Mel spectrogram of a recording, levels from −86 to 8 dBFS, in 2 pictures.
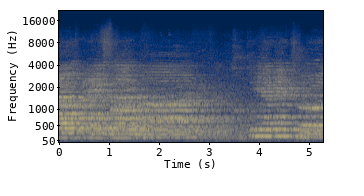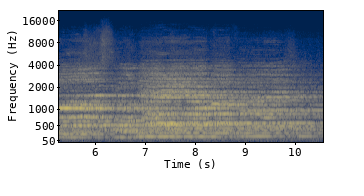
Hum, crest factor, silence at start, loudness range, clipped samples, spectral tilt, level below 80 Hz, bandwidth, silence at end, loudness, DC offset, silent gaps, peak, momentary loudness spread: none; 18 dB; 0 s; 6 LU; under 0.1%; -5.5 dB/octave; -60 dBFS; 15 kHz; 0 s; -21 LUFS; under 0.1%; none; -4 dBFS; 10 LU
